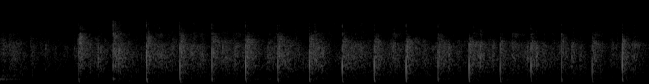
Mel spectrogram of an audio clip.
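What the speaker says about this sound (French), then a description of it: "Acclamons très fort le Seigneur Jésus." Congregation in a church clapping steadily in rhythm, a dense run of sharp claps sustained at an even pace throughout, close and fairly loud.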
